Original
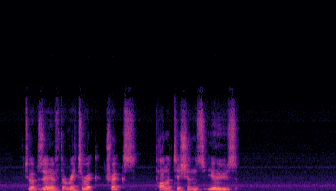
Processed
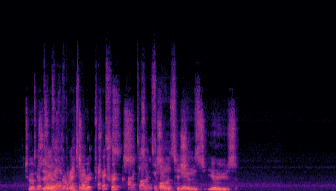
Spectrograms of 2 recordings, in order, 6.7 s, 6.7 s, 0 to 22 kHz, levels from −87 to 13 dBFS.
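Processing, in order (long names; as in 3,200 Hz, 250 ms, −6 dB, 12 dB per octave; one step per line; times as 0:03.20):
delay with pitch and tempo change per echo 275 ms, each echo +4 semitones, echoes 2
level −2.5 dB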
